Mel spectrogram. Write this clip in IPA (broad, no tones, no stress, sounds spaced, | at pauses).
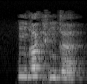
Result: ŋ ɡ ʌ ɡʲ ṵ ŋ ɡ ə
